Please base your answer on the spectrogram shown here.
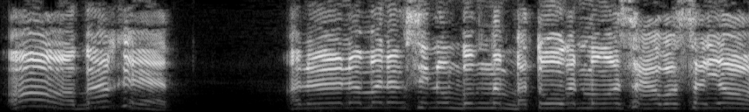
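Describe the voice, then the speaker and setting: Mapanghamak na ina, napakatalas ng boses. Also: female voice, very high voice, fairly even intonation, fast talker, no room sound, heavily acted. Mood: scornful, aggrieved. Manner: sharp, sarcastic rhetorical questioning. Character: scornful, bitter mother-in-law, quarrelsome and disapproving. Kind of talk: Tagalog radio drama acting.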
